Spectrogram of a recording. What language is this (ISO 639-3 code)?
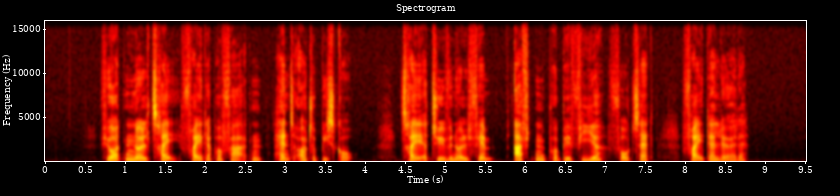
dan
